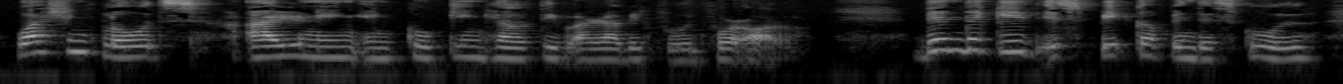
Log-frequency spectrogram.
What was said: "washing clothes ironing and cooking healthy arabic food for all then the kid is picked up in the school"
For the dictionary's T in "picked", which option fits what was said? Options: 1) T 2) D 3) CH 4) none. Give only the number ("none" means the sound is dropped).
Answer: 4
